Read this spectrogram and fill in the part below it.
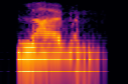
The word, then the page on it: liven: Indian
